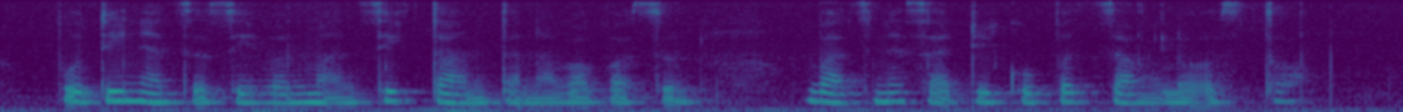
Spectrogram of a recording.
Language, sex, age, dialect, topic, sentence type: Marathi, female, 31-35, Northern Konkan, agriculture, statement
